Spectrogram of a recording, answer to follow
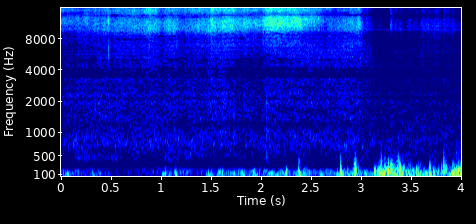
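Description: A lit smoke ball hissing as it catches and starts pouring out orange smoke, the hiss building near the end. Wind rumbles on the microphone underneath.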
